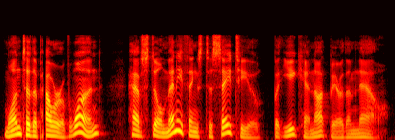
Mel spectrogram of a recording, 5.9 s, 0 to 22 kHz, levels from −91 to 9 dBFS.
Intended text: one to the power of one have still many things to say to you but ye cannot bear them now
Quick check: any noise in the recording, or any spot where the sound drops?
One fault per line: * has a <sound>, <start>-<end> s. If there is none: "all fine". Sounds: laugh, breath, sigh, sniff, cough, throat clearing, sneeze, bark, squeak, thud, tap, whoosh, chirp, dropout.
* has a dropout, 0.6-0.7 s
